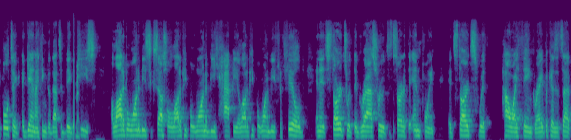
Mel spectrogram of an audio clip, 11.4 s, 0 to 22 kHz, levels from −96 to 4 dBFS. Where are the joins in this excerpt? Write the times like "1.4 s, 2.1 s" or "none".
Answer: 2.5 s, 7.9 s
